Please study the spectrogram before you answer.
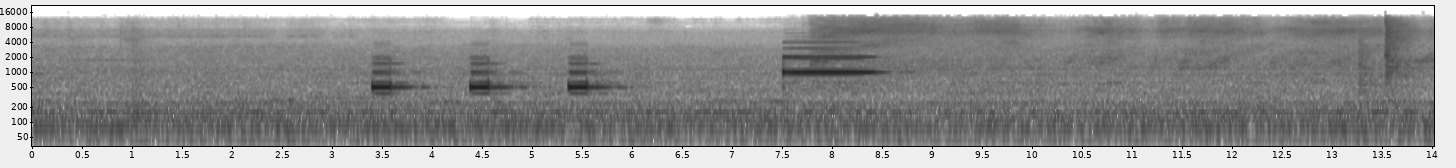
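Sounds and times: long high start beep: 0:07.5 - 0:08.8
short electronic beeps: 0:07.5 - 0:08.8.

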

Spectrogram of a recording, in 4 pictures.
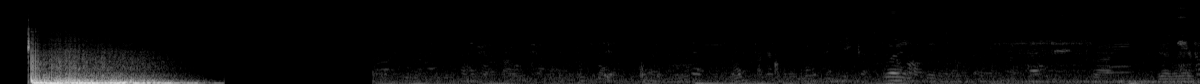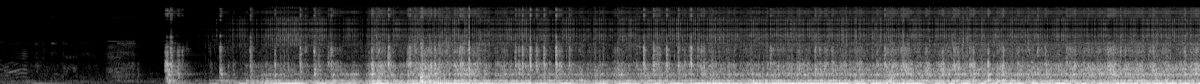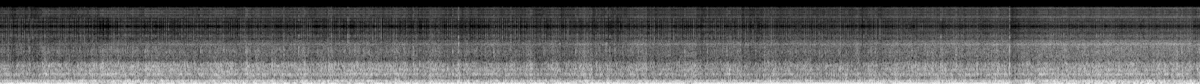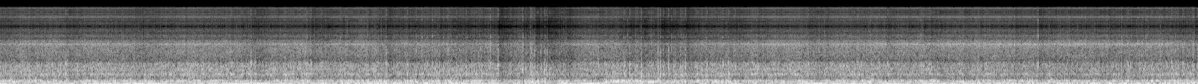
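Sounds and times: chassis rattle: 0:00.3 - 0:02.2, 0:13.7 - 0:47.9
road and tyre rumble: 0:13.7 - 0:47.9.

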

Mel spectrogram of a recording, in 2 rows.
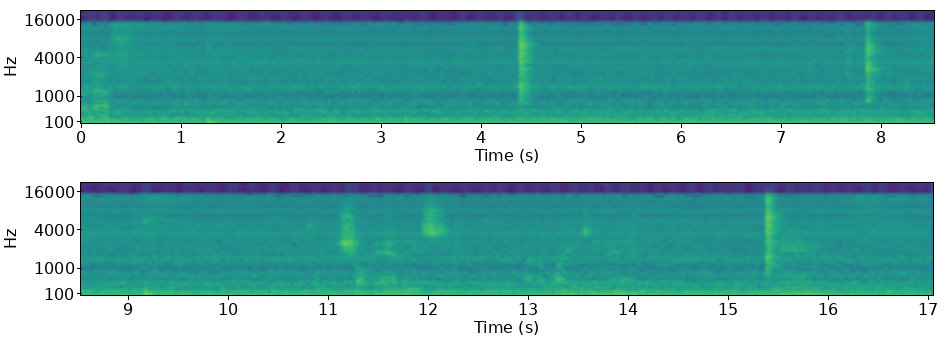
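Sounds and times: torch burning with low rumble: 0:00.0 - 0:17.0.

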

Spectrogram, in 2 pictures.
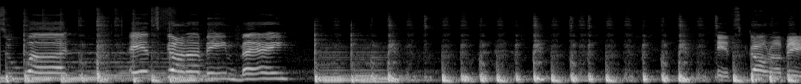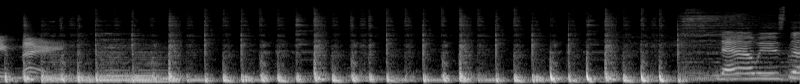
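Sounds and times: fast clipped beat: 0:00.0 - 0:02.0, 0:03.2 - 0:15.3
steady bass notes: 0:00.0 - 0:02.1, 0:03.2 - 0:15.2
person singing: 0:00.0 - 0:03.0, 0:07.2 - 0:08.8, 0:15.1 - 0:16.0.

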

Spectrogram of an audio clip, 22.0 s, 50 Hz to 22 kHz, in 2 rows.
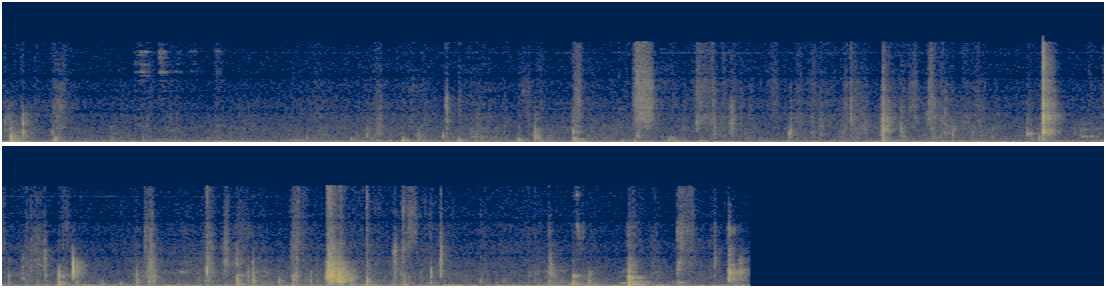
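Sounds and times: paper rustling: 0:12.3 - 0:15.5.

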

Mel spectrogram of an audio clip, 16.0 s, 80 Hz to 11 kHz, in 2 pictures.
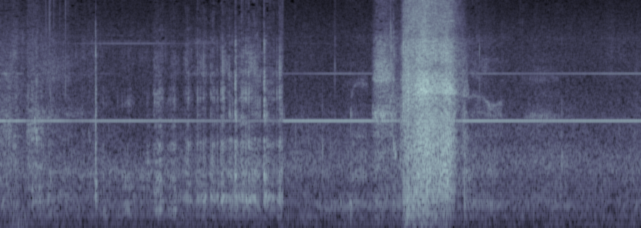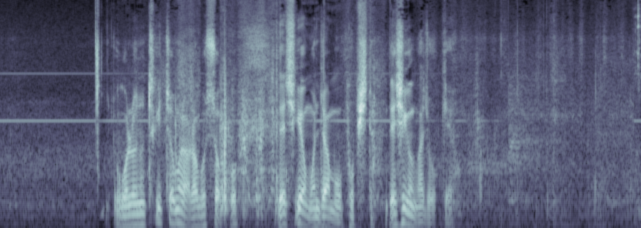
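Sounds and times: faint steady high tone: 0:00.0 - 0:15.2
person sniffing: 0:04.7 - 0:05.9.

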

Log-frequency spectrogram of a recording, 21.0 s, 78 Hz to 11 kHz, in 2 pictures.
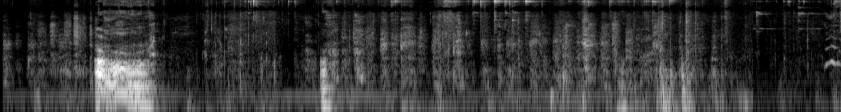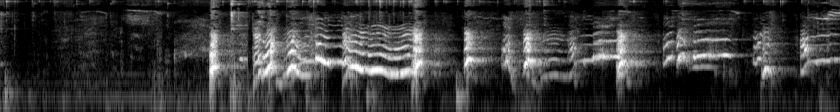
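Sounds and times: dogs panting: 0:02.4 - 0:09.4
dog whining: 0:11.4 - 0:15.8, 0:16.8 - 0:21.0.

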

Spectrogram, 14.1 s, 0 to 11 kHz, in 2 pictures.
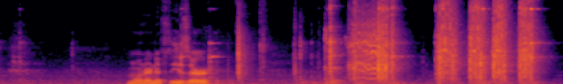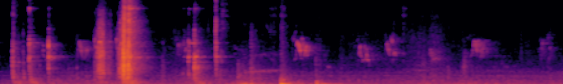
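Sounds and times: cordless driver running bolt: 0:04.1 - 0:06.7.

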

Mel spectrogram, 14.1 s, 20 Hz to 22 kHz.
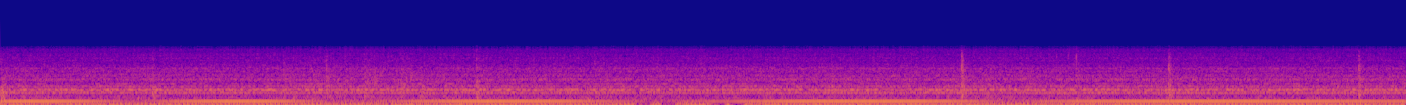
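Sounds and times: low electrical hum: 0:00.0 - 0:14.0
faint ticks: 0:11.6 - 0:11.9.

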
